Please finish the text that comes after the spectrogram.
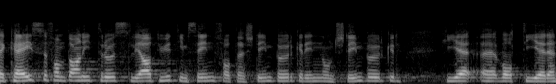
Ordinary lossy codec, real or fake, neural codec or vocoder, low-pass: none; real; none; 7.2 kHz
